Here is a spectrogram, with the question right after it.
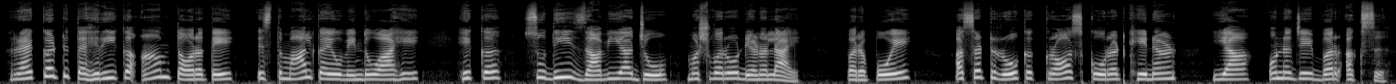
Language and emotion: Sindhi, neutral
